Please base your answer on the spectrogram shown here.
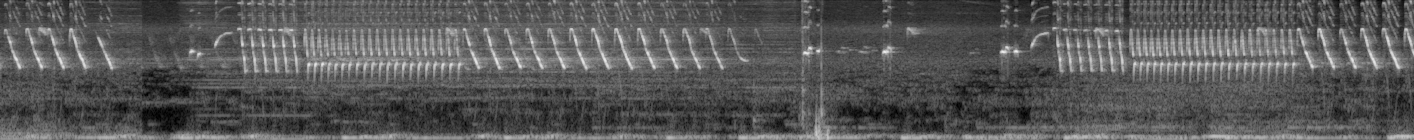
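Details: Canary singing long, fast, high-pitched trills for a masteran tutoring recording, rapid repeated notes broken by short pauses and upward-sweeping single notes, over a steady low rumbling background.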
